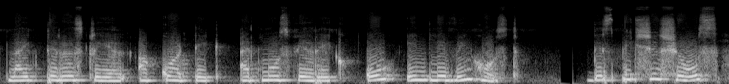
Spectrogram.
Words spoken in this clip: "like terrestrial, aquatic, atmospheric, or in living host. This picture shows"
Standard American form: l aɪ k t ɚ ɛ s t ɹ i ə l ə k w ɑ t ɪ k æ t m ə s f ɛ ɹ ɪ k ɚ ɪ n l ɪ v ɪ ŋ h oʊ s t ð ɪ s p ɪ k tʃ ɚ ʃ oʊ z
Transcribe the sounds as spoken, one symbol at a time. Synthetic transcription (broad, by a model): l aɪ k t ɚ ɛ s t ɹ i ə l ə k w ɑ t ɪ k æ t m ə s f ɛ ɹ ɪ k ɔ ɪ n l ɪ v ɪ ŋ h oʊ s t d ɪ s p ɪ k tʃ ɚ ʃ oʊ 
